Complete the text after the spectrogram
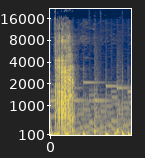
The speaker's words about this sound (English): Okay, roll an attack roll. A normal one.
